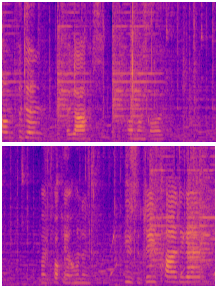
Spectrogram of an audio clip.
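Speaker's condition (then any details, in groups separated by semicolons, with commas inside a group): Cerebral palsy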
